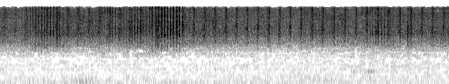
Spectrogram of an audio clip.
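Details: Many crickets chirping together on a prairie, a bright, shimmering high trill with quick pulses of about three per second riding over the constant drone.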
